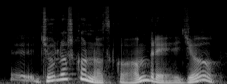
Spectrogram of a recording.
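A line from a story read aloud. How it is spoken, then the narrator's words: Lady exclaiming. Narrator (Spanish): exclamó su señora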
